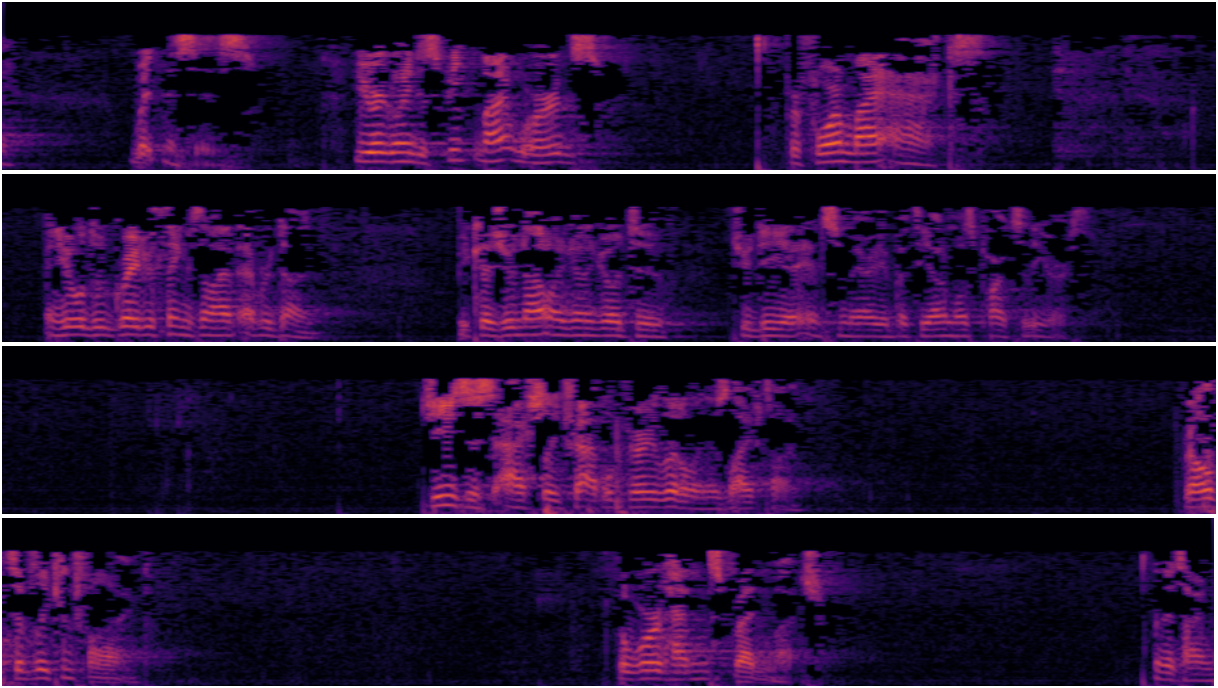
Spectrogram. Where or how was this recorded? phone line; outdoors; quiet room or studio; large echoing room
large echoing room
